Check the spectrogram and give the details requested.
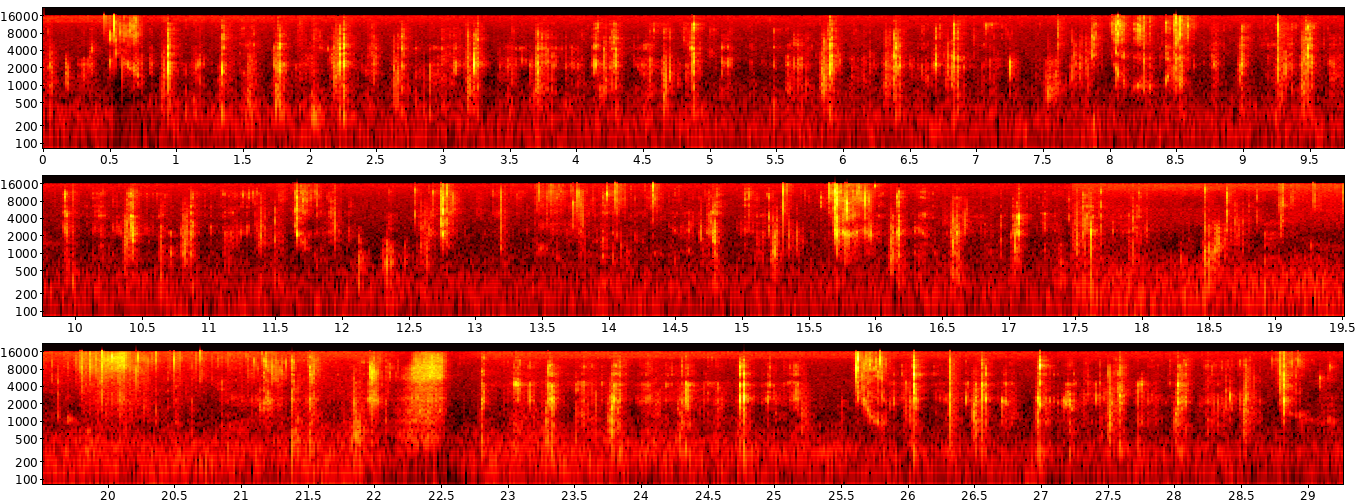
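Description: Close-miked biting and chewing of a cream-cheese-topped cronut, its flaky croissant-dough layers giving many small, crisp, irregular crackles.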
